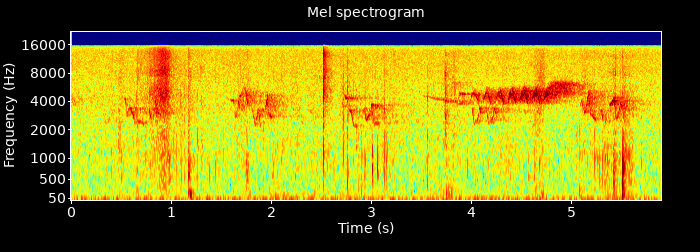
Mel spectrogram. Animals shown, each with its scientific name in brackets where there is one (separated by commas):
Red-eyed Vireo (Vireo olivaceus), Black-throated Blue Warbler (Setophaga caerulescens)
